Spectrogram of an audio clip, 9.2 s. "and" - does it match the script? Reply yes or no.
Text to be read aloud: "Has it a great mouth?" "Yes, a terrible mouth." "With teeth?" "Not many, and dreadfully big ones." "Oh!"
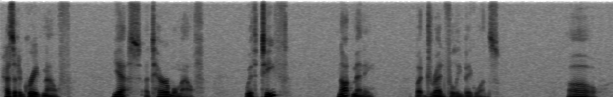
no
